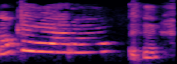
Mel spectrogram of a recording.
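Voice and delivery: very high, thrilled squeal; excited squeal. Retold or imitated. Reacting to Adam Sandler trailer, high excited squeal. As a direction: shriek his name with delight. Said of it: "That's how you know I'm excited".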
